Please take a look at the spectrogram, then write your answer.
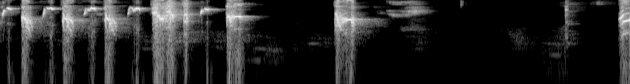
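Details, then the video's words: Long-tailed shrike song for a bird that has stopped singing: a rapid jumble of sharp chirps and harsh notes for about two seconds, then single loud calls spaced by silence. "Masteran Cendet Males bunyi"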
